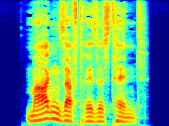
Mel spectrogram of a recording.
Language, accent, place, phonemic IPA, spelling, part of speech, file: German, Germany, Berlin, /ˈmaːɡn̩zaftʁezɪsˌtɛnt/, magensaftresistent, adjective, De-magensaftresistent.ogg
- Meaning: enteric (resistant to gastric juices)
